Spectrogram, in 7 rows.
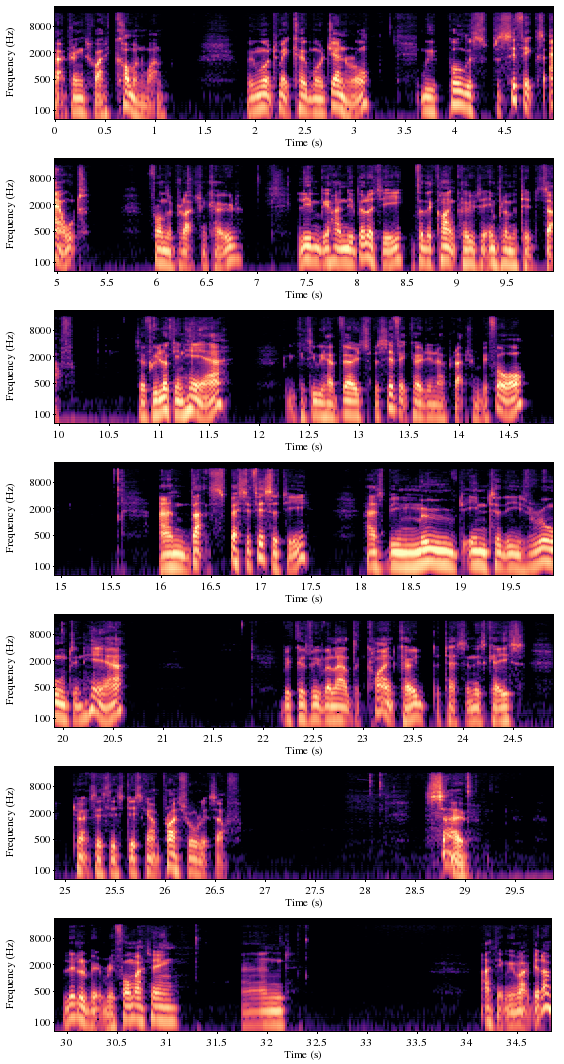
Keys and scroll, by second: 17.8 Escape, 29.0 alt+Return, 32.2 ctrl+r.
